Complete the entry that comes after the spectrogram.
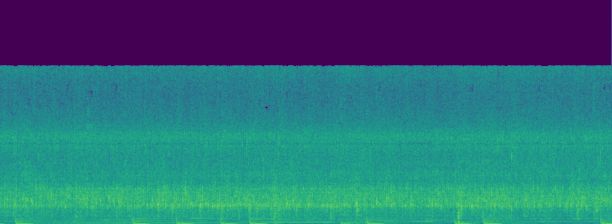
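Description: Chicken pieces shallow-frying in hot oil in a pan, a steady sizzle. Soft background music with a low, regular beat plays underneath.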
